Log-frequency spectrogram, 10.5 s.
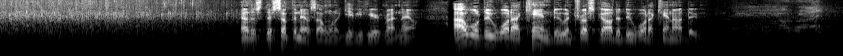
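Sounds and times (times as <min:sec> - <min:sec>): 
audience clapping: 0:00.0 - 0:03.3
speech: 0:03.0 - 0:08.8.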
